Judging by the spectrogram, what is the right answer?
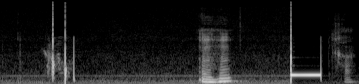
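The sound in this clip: A telephone busy tone follows a caller's line being cut: a few sharp clicks and a brief muffled burst, then one steady mid-pitched beep, with a faint constant hum underneath.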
